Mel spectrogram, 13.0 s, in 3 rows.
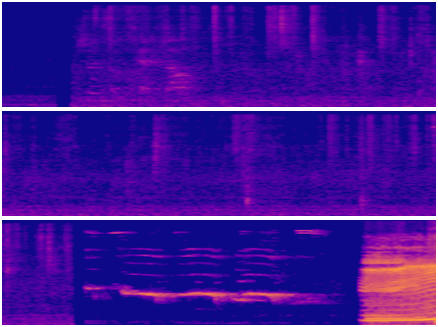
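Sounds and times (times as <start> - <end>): puppy whining: 9.5 - 12.1.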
